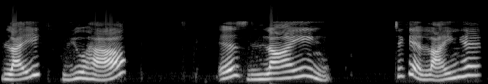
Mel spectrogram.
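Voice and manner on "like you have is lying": very slow, each word drawn out; teacher dictating an example word by word; slow dictation. Shown as a demonstration. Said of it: "मैं आपको example दे देती हूँ".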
